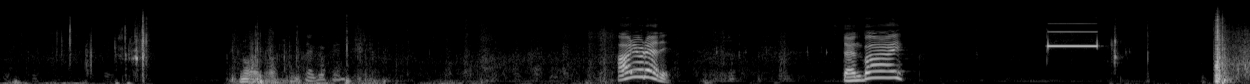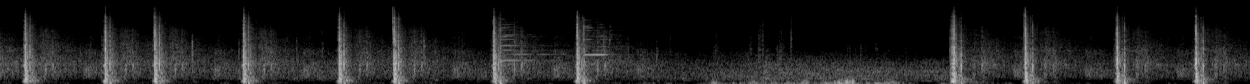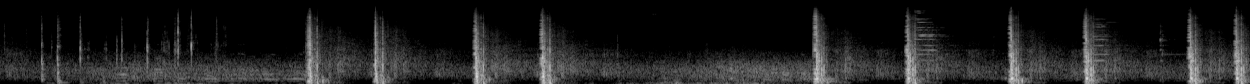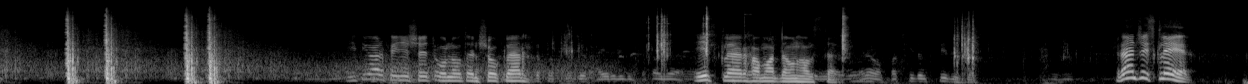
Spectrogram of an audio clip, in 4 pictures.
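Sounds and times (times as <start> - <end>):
shot timer beep: 10.5 - 11.1
pistol shots: 12.1 - 18.9, 22.0 - 25.1, 28.0 - 31.2, 33.1 - 40.2
metallic ring: 17.5 - 18.8, 34.1 - 34.5, 35.9 - 36.8.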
